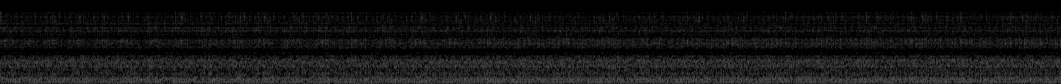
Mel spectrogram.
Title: a seriously bad fan bearing.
